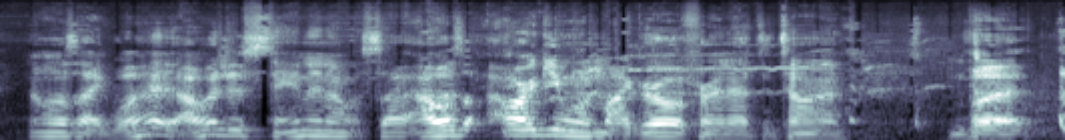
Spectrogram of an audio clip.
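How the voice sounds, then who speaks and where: A man at medium pitch with lively intonation and a fairly quick pace, over noticeable background noise. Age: 20s. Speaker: podcast co-host, son. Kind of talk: casual chat.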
